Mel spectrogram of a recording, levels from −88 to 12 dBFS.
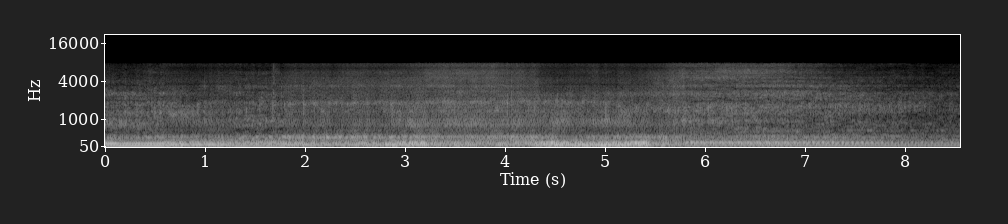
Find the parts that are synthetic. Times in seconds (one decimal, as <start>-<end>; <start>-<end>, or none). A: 0.6-1.3; 1.8-5.8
